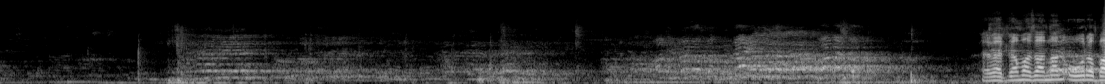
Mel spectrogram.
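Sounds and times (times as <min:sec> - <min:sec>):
men calling out echoing: 0:04.7 - 0:09.1.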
